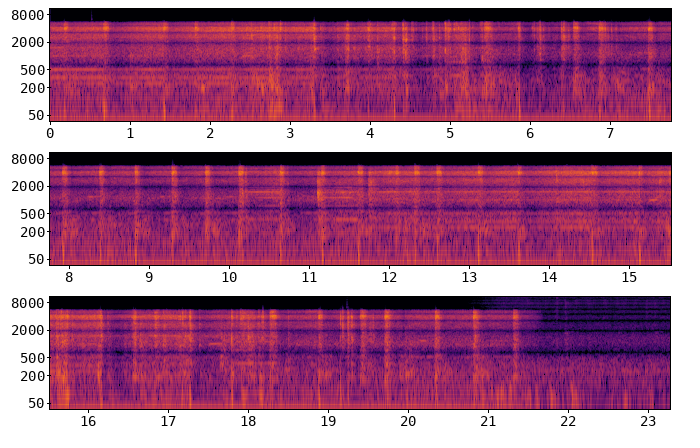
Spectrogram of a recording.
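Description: Desktop printer running a print job: a steady mechanical whir with quick clicking from the paper feed and print head, a few clicks a second. It stops shortly before the end.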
